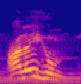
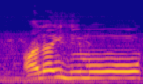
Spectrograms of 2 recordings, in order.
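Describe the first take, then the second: First: The word ends with a short hum. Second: The word ends with himu, the final vowel lengthened. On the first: "membaca dumah huruf ha" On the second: "dengan memanjangkan munya menjadi dua harokat"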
